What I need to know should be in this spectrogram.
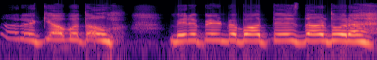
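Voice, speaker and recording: A woman's voice: high-pitched, steady tone, moderate pace, gravelly, no room sound. A woman voicing a panicking young husband in pain, with a whiny, pained voice for a cartoon. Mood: groaning. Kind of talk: cartoon voice acting.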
